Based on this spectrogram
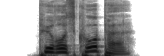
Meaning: nominative/accusative/genitive plural of Pyroskop
- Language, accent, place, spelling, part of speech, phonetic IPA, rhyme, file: German, Germany, Berlin, Pyroskope, noun, [ˌpyʁoˈskoːpə], -oːpə, De-Pyroskope.ogg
